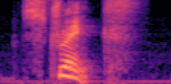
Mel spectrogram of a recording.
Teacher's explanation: It comes from an indomitable will.首先我们做英音的语音讲解，那我们来看第一个要注意的词哈，就是 strength 这个词，我们早读经常出现，中间包含的这个字母 G 呢，对应到发音之中是一个清辅音的 k。很多同学可能会疑惑啊，为什么字母 G 明明对应的应该是一个 g 的浊辅音，为什么这里发的是清辅音呢？因为我们看到后面哈，其实是一个清辅音的 th 的发音。这个时候在单词内部其实也是会有一个清辅音的一个影响，前面的浊音因为受到后面的清音影响，做浊音清化了，那这个 g 就发成了 k 的发音了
